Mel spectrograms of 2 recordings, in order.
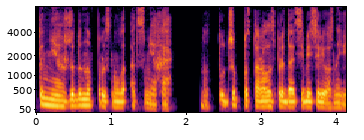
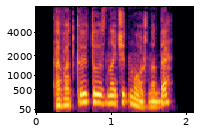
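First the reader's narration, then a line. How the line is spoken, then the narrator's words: Loud whisper in ear. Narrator (Russian): Югай громко зашептала мне на ухо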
